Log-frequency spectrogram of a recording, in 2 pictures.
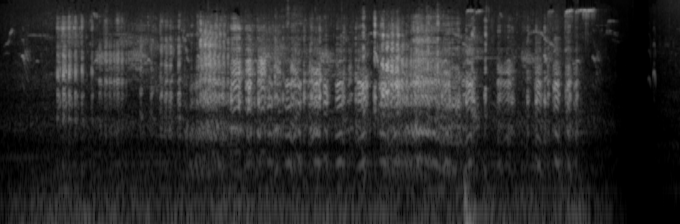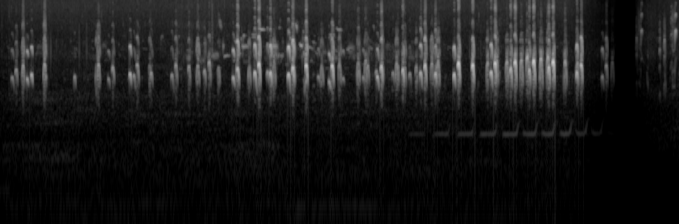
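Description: Water bird calls in two separate recordings: first about nine seconds of dense, overlapping calls over a low rumble, then, after a short gap, a fast run of short, sharp, repeated calls.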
